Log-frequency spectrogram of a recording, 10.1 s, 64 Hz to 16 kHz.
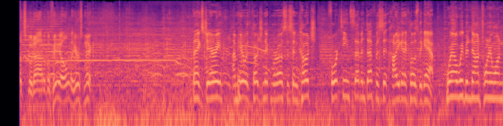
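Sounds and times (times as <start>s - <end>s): low crowd rumble: 0.4s - 10.0s
man speaking: 3.9s - 10.0s.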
